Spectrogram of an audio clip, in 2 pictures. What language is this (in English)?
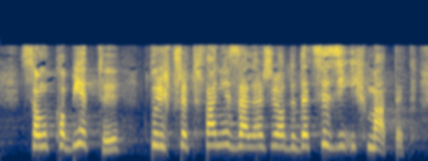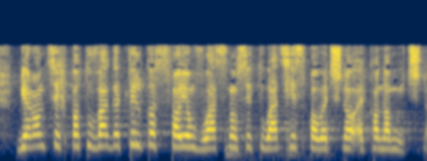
Polish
